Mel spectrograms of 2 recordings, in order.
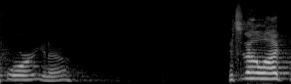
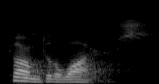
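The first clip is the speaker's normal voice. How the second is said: softer, lower, hushed invitation; hushed repeat; 10 semitones lower, 7 dB quieter than usual. Acted. Preacher softly repeating his call to the congregation, hushed. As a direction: let the call fall to a near hush.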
